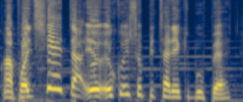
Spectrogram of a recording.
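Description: A quick, lively, slightly high voice for an excitable baby boy speedster hero, played by a woman, bossy and frantic, jumping into shrieks whenever something goes wrong. Faint background music runs under the Minecraft roleplay. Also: natural voice. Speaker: channel host.

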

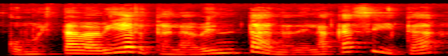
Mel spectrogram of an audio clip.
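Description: An older woman telling a children's fairy tale slowly and very expressively, her pitch leaping around. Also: sing-song, bright, forceful tone. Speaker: storyteller. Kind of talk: storytelling for children.

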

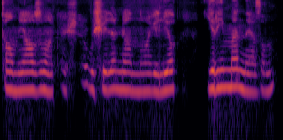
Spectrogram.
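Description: A woman's voice: on the high side, flat delivery, fairly quick, mellow, breathy edge. A woman commenting on her own game as she plays, puzzled and rambling, and she keeps talking to her viewers. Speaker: gaming channel host. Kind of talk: Minecraft let's play commentary.

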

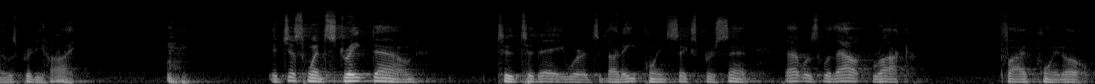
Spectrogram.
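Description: A man speaking as a panelist in a discussion on a library auditorium stage, measured and hesitant with fillers. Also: mid-range voice, gravelly, mellow.

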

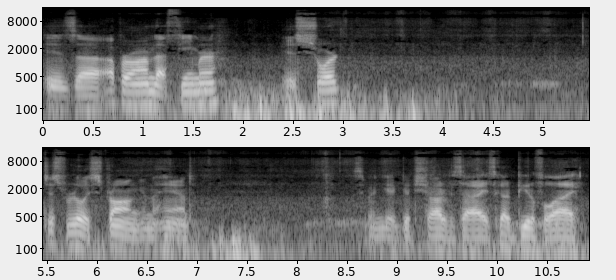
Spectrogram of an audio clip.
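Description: A man in his forties, a pigeon breeder, calmly showing birds in his backyard and talking in an unhurried, matter-of-fact way with frequent ums, recorded on a handheld phone. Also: low-pitched. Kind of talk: casual show-and-tell. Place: backyard outdoors. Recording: faint outdoor background noise.

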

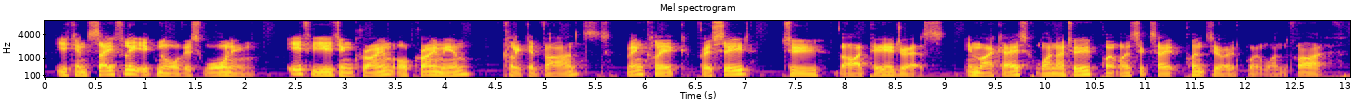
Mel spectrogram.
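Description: A man narrating a scripted tech tutorial voice-over, spelling out commands slowly and deliberately. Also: on the low side, bright, forceful tone. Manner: slow, deliberate dictation of commands.

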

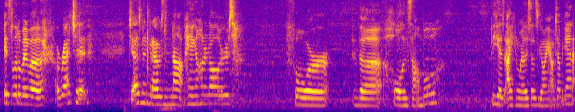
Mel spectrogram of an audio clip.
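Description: A woman's voice: medium pitch, fairly bright tone, slight background noise. A young adult woman chatting casually to camera as a college student vlogger. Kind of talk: casual vlog chat. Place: small bedroom, indoors.

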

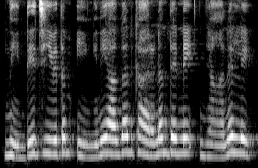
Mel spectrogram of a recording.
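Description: A woman's voice: high-pitched, steady tone, moderate pace, mellow, close to an everyday voice. A woman voicing a young pregnant woman in an audio story who speaks in a remorseful, pleading way.

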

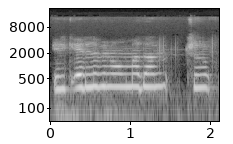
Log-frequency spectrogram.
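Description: A woman commenting on her own gameplay to her viewers, getting frustrated and excitable as she plays. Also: very high-pitched, unhurried, phone-quality sound. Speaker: gaming channel host.

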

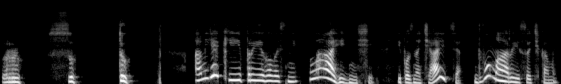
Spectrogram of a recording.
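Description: A woman teaching young children a classroom lesson, patient and encouraging with drawn-out words. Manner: patient and encouraging, drawn-out with lively pitch swings. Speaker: primary school teacher. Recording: dull lo-fi recording.

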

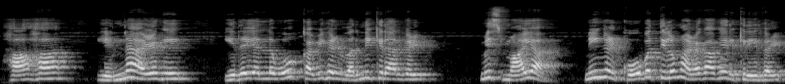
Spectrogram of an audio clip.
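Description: A woman voicing a pompous man who pesters with gushing, theatrical flattery, in an echoey room. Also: sits high, a little slow, pauses often.

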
